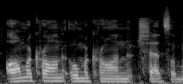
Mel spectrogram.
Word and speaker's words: omicron: pronounce it it says omicron omicron shed some right there right you say tomato i say tomato it's omicron it's all with emphasis on the oh it's the 15th letter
